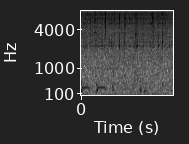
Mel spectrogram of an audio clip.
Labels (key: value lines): label: ambient
recorder: HydroMoth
